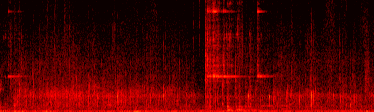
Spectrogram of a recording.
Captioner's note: applause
